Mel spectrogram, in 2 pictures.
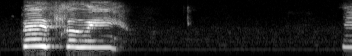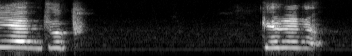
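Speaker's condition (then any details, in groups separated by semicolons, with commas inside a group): Cerebral palsy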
